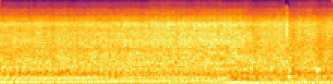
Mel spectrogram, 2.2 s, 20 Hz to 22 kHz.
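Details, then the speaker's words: 1963 Chevy Impala wagon V8, long-parked, running on open headers after cherry bomb removed: lazy, flat rev that drops back without crispness; ignition timing too retarded, later set to about 40 degrees total. "Definitely need some more timing."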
